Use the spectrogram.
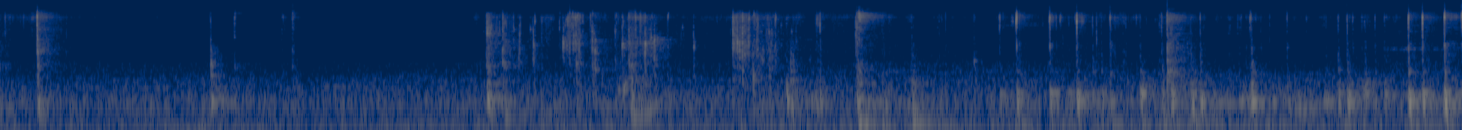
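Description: A small PET plastic bottle of SanAttiva Zero drink with an orange cap and label, full of dark liquid, is held in one hand while fingertips and nails tap it. The taps are quick, irregular clicks that are sharp, bright and dry, dying away almost instantly, with a few louder flicks near the end.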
